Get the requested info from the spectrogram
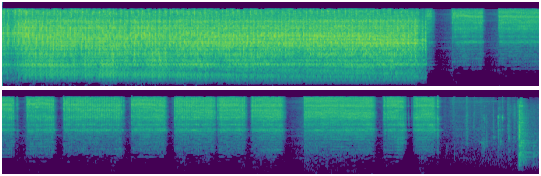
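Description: Bowl gouge cutting into a spinning four-piece walnut blank on a wood lathe: a loud, harsh, even cutting noise that stops suddenly about four seconds in. After that there is a much quieter sound that cuts in and out.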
